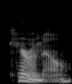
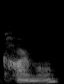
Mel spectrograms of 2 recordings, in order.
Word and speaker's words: caramel: Recipes for making caramel or caramel, depending on your pronunciation, depend on this burning process.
